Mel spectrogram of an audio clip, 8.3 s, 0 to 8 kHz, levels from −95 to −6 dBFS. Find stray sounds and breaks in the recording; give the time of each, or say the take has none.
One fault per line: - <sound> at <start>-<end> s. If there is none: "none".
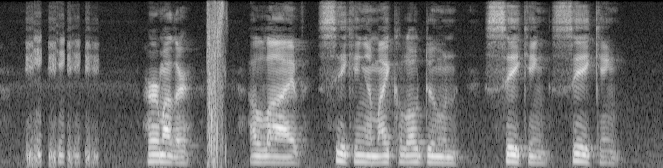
- laugh at 0.3-1.3 s
- chirp at 2.6-2.9 s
